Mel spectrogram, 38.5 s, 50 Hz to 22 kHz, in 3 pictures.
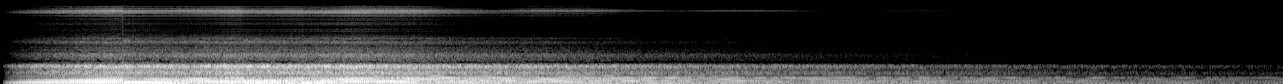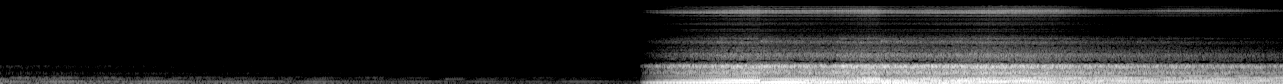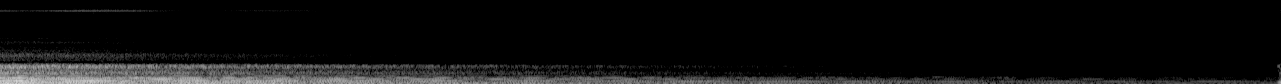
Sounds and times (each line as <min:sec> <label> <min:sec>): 0:00.0 drone 0:10.2
0:19.3 drone 0:29.8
